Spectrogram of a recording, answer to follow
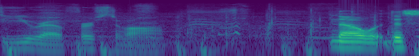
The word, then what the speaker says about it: gyro: so weird that that's happened I like Arby's Gyros okay I'm not gonna front as they say it's pronounced Euro first of all no this is America Americans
